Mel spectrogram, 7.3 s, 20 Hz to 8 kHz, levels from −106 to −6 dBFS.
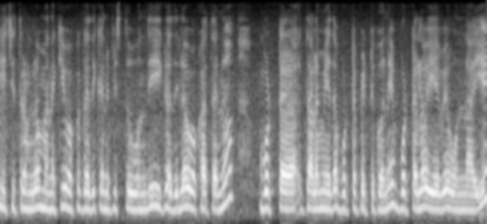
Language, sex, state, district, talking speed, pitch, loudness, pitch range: Telugu, female, Andhra Pradesh, Srikakulam, 150 wpm, 225 Hz, -14 LUFS, 220-240 Hz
